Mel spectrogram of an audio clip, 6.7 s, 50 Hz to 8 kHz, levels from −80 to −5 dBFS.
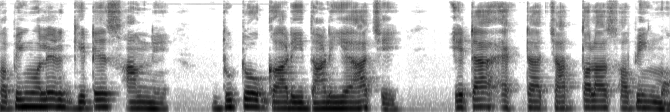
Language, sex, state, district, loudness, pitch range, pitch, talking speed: Bengali, male, West Bengal, Kolkata, -14 LUFS, 115-135 Hz, 125 Hz, 105 wpm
